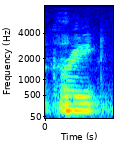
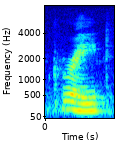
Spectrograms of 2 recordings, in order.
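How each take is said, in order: Both takes have the same delivery.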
